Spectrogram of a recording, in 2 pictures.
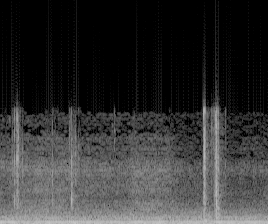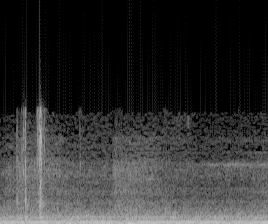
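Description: About six separate computer keyboard key clicks, two of them in close pairs about two and three seconds in, over a steady low hum.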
